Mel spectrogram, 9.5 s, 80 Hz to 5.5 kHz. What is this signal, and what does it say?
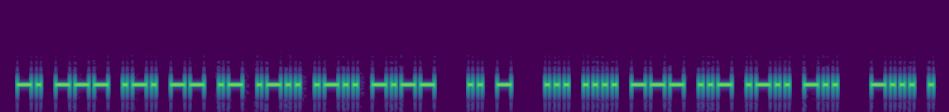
Morse code, heard as a keyed tone, about 25 wpm, 600 Hz. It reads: NORMALLY IT SHOULD BE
